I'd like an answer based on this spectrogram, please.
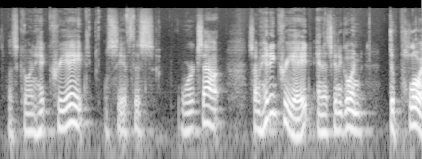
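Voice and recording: At a fairly quick pace, a man speaks at medium pitch with ordinary pitch variation, vocal fry, a slightly husky edge and a slightly mellow tone.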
